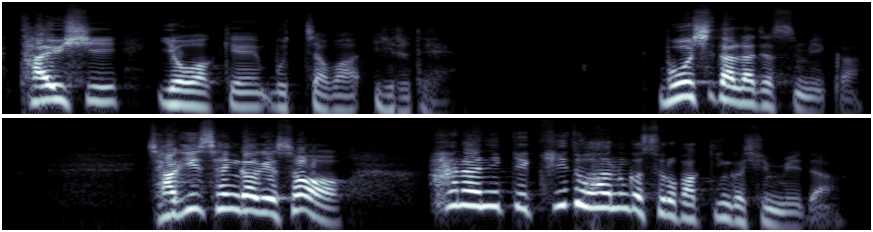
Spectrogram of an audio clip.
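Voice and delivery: ordinary talk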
